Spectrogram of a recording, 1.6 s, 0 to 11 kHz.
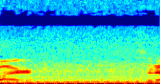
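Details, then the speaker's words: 2014 Ford E350 5.4L V8 at idle with misfire and injector-circuit-open codes (P0200–P0208, P0300, P0304, P0307, P0316): a deep, uneven idle with a lumpy beat. Power balance shows cylinder 7 is dead. "but if we have a dead misfire on seven that can generate a lot of additional problems"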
